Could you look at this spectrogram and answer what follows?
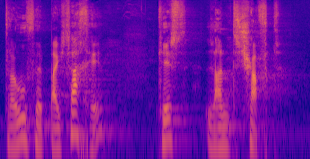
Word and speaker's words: Landschaft: Y existe también otra palabra que también traduce el paisaje, que es landshaft. En ruso se dice acentuando la segunda sílaba, en alemán en la primera.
